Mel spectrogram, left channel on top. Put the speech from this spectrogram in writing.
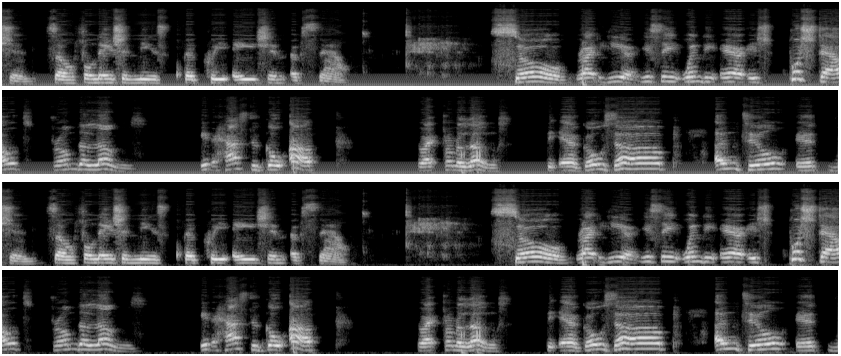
So phonation means the creation of sound. So right here, you see when the air is pushed out from the lungs, it has to go up, right, from the lungs. The air goes up until it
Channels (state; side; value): noise; left; hum, 25 dB below the sound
